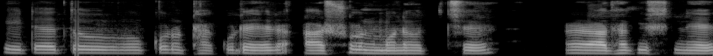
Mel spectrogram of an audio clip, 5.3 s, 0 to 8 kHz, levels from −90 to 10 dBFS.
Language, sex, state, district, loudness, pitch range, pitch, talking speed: Bengali, female, West Bengal, Jhargram, -28 LUFS, 150-170 Hz, 160 Hz, 110 wpm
